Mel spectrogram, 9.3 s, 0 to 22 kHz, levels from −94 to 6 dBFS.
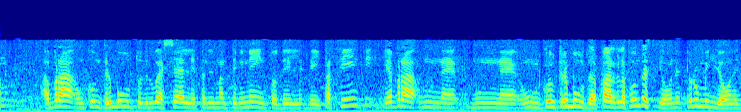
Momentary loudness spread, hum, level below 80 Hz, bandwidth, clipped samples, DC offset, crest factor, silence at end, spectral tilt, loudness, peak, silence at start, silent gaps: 10 LU; none; -66 dBFS; 5.4 kHz; under 0.1%; 0.4%; 20 dB; 0 s; -4 dB/octave; -33 LUFS; -14 dBFS; 0 s; none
